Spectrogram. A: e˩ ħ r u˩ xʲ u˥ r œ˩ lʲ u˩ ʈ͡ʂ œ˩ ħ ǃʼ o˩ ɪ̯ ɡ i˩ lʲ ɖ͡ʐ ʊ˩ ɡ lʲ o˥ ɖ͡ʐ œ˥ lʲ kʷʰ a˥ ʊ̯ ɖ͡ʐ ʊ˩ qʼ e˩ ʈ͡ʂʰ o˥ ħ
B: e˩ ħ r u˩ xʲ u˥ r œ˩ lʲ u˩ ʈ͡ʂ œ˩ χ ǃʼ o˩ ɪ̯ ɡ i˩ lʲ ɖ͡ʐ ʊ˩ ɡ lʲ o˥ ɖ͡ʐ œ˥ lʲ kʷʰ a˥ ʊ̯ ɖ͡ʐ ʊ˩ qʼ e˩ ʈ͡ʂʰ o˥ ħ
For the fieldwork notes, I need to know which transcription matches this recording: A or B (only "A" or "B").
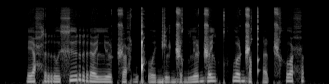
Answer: A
